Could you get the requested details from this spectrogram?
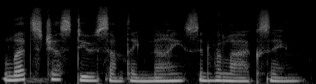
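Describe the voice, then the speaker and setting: A woman playing a doting, teasing girlfriend in a whispered role-play, speaking slowly and tenderly, right in the listener's ear. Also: low voice, mellow, breathy edge, dry recording, studio quality. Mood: soothing. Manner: slow, tender, coaxing. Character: doting, teasing, nurturing girlfriend soothing her partner. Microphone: very close binaural microphone.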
